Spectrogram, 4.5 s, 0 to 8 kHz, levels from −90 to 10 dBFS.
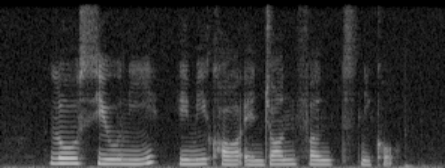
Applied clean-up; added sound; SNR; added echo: none; none; none; none.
